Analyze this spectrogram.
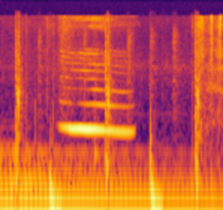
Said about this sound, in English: In fact, I even brought my kitty with me today.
